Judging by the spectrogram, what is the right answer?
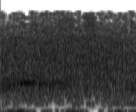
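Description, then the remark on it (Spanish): A steady, dense wash of audience applause at the Sodre auditorium, an ovation for a musician, loud and continuous throughout with no voices standing out, like a sustained ovation from a crowd. “No menos injustificada será la ovación tributada a ….”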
